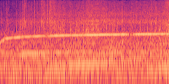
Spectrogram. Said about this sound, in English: Some more police sirens coming up in this clip.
